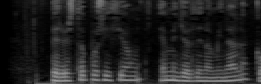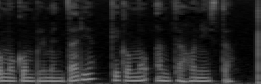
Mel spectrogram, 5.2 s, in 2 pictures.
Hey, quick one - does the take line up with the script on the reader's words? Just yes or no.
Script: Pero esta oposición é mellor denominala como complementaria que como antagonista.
yes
